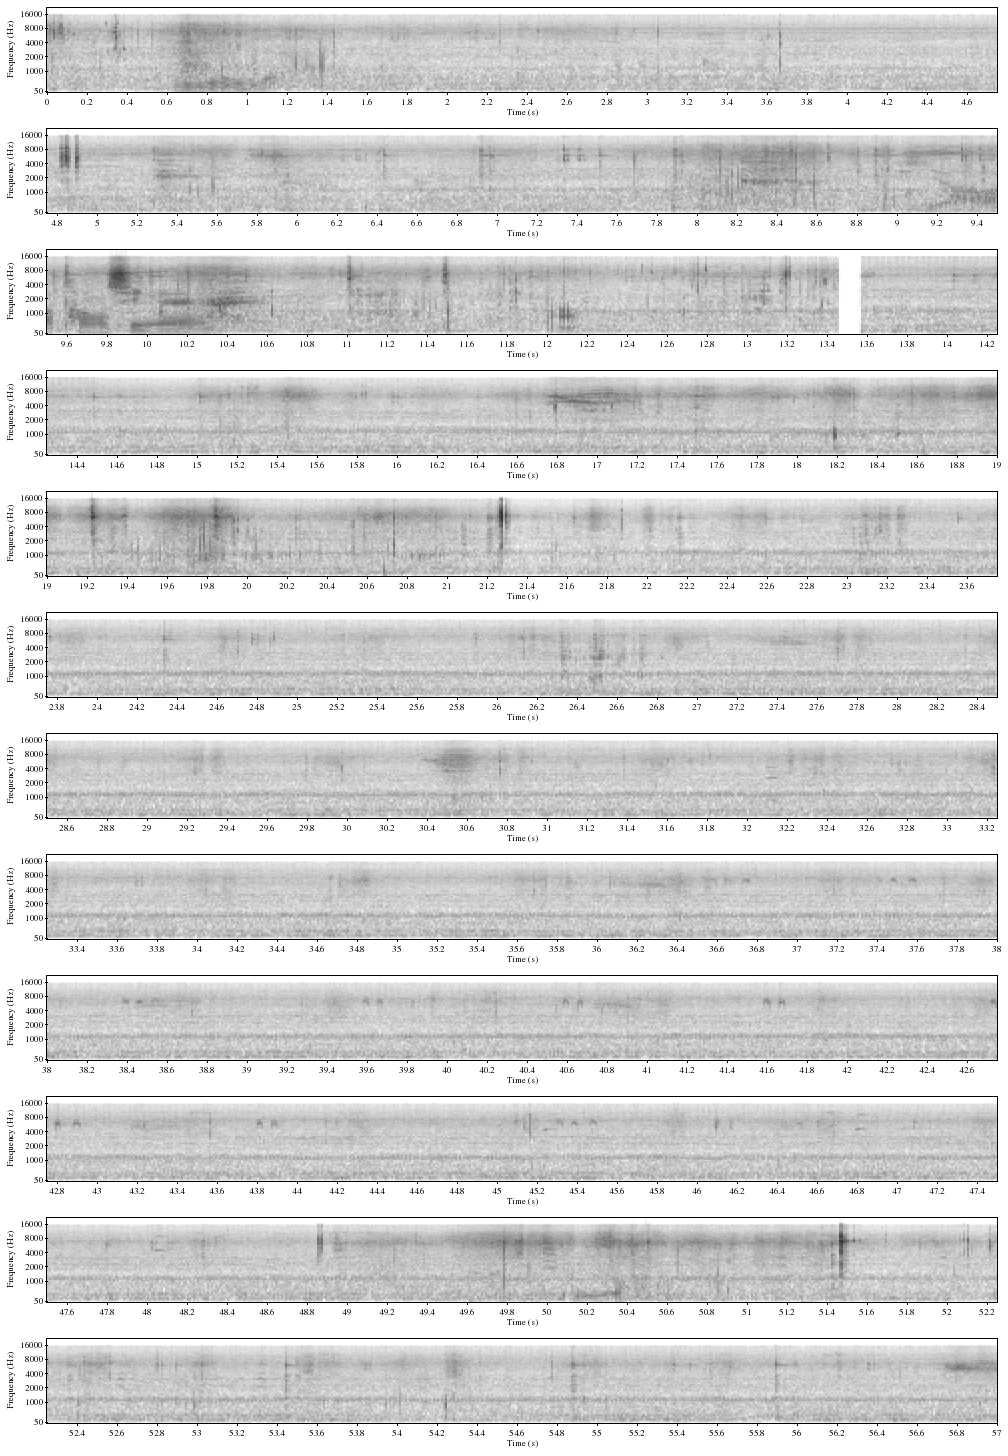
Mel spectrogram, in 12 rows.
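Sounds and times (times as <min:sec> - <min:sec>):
mechanical whirring hum: 0:00.0 - 0:57.0
constant high tone: 0:20.9 - 0:57.0
faint ticks: 0:35.6 - 0:49.1.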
